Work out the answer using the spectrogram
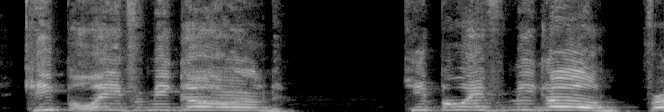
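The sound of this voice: Putting on a character voice, a man speaks at a moderate pace with an extremely high pitch.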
